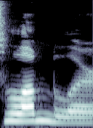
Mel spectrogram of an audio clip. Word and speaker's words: Tumblr: but just in case Tumblr is T U MBL LR no it's tumbler and the first L is silent slum tumbler slum tum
